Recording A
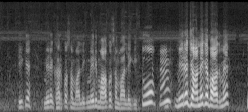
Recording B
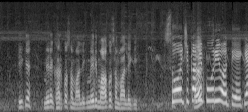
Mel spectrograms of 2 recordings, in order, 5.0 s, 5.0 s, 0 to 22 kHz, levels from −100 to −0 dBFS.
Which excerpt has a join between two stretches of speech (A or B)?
A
